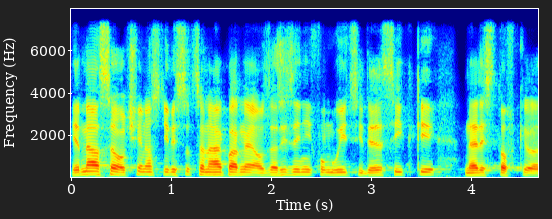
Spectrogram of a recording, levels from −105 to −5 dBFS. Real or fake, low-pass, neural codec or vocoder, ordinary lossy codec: fake; 7.2 kHz; codec, 16 kHz, 2 kbps, X-Codec, HuBERT features, trained on balanced general audio; none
